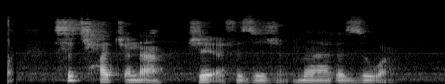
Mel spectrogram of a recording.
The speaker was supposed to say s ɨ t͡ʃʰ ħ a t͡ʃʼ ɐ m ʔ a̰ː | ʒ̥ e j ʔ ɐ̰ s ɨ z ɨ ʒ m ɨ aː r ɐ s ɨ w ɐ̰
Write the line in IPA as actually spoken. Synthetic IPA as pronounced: s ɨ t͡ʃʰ ħ a t͡ʃʼ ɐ n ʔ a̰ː | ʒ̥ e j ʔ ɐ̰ f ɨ z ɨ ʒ m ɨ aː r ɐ z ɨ w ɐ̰

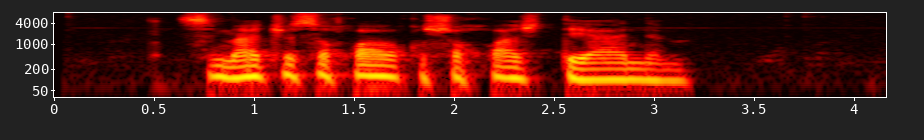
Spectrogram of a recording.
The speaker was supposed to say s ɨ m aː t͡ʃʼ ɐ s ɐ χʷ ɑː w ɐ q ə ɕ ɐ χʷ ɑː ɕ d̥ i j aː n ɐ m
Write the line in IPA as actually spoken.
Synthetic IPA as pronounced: s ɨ m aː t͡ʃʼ ɐ s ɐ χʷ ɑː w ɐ q ə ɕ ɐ χʷ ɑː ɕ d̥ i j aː n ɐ m

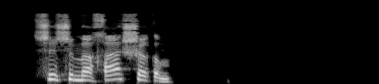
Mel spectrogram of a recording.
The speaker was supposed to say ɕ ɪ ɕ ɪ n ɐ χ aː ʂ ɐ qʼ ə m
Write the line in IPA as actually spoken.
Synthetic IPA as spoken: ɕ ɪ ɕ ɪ m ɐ χ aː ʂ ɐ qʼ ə m

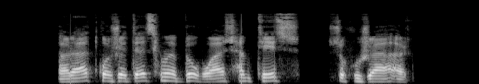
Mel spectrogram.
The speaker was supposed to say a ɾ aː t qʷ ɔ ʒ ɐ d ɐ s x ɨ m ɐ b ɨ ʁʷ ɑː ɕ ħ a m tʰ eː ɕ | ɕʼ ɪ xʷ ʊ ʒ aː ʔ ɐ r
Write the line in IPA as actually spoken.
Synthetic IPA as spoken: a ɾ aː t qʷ ɔ ʒ ɐ d ɐ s x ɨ m ɐ b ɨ ʁʷ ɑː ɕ ħ a m tʰ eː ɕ | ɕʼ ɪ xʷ ʊ ʒ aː ʔ ɐ r

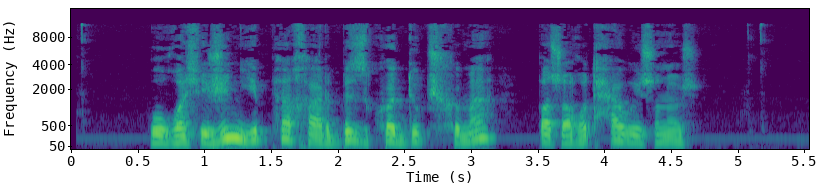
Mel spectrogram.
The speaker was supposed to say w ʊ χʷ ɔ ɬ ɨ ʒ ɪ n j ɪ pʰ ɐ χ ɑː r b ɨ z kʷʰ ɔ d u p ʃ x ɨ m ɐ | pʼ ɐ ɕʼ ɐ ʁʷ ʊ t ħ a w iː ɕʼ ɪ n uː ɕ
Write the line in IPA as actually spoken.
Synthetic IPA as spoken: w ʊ ʁʷ ɔ ɬ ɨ ʒ ɪ n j ɪ pʰ ɐ χ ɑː r b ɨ z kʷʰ ɔ d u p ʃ x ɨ m ɐ | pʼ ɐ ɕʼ ɐ ʁʷ ʊ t ħ a w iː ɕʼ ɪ n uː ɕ

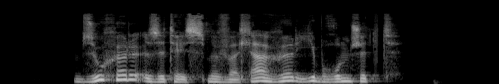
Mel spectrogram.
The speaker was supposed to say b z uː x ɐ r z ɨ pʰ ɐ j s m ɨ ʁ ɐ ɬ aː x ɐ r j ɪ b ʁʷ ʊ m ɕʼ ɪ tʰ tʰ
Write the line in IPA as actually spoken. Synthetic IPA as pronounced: b z uː x ɐ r z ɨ tʰ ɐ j s m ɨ v ɐ ɬ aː ɣ ɐ r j ɪ b ʁʷ ʊ m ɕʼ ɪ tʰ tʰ

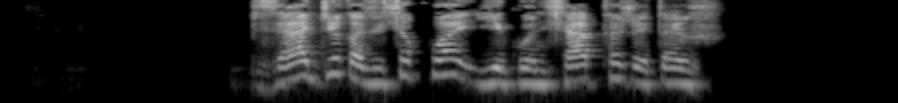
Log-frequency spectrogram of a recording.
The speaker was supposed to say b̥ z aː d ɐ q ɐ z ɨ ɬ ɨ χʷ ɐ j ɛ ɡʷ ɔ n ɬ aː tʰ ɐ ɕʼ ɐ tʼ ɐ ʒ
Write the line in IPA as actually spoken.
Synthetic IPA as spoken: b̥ z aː d͡ʒ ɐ q ɐ z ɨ ɬ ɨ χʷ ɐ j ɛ ɡʷ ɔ n ɬ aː pʰ ɐ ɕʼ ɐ tʼ ɐ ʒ

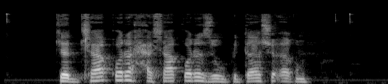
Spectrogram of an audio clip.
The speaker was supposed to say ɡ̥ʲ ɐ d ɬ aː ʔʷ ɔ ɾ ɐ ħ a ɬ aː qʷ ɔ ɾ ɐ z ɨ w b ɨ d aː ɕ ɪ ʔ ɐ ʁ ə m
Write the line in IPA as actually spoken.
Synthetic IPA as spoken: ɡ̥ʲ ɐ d ɬ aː qʷ ɔ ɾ ɐ ħ a ɬ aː qʷ ɔ ɾ ɐ z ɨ w b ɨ d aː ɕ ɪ ʔ ɐ ʁ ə m

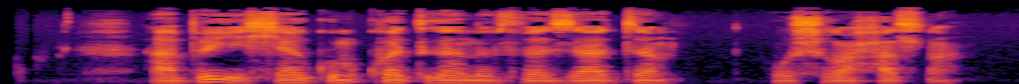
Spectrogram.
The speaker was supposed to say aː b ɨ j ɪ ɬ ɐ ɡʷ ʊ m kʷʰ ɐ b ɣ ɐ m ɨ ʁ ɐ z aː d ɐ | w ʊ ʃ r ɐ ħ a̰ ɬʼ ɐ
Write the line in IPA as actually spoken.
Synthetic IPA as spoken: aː b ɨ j ɪ ɬ ɐ ɡʷ ʊ m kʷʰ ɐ d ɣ ɐ m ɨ v ɐ z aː d ɐ | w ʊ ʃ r ɐ ħ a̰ ɬʼ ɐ

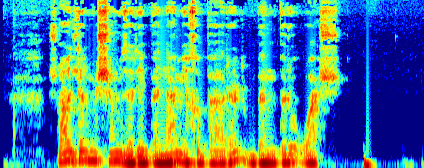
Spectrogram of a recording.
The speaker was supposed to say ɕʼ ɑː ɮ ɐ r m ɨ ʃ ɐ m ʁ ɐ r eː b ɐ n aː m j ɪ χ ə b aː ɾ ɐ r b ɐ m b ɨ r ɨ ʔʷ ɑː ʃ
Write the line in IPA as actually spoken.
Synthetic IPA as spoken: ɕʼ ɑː ɮ ɐ r m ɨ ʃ ɐ m z ɐ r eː b ɐ n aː m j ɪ χ ə b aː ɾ ɐ r b ɐ m b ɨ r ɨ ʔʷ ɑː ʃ

